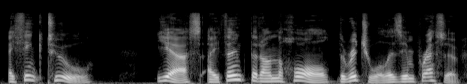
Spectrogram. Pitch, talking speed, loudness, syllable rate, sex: 130 Hz, 165 wpm, -17 LUFS, 5.1 syllables/s, male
